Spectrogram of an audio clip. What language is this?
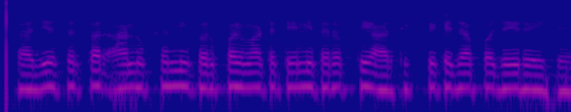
Gujarati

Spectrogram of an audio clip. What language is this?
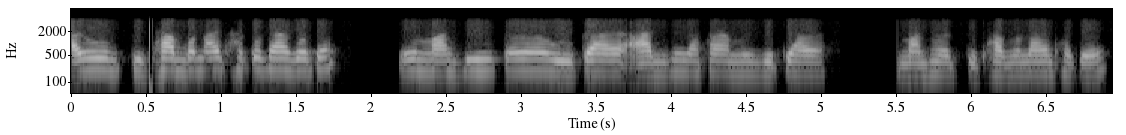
Assamese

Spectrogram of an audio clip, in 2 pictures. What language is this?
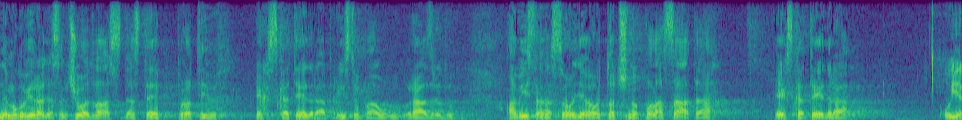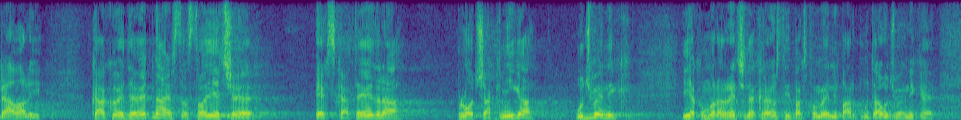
Croatian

